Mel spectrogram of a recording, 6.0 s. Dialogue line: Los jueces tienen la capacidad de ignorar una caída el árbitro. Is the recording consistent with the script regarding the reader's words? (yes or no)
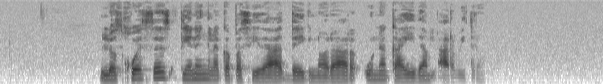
yes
